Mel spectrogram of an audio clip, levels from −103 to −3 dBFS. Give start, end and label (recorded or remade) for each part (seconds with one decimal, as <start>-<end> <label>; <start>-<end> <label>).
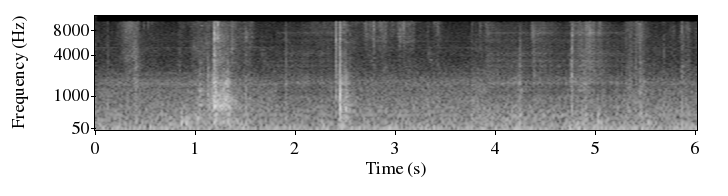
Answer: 0.0-1.8 recorded; 1.8-2.5 remade; 2.5-3.9 recorded; 3.9-5.3 remade; 5.3-6.0 recorded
